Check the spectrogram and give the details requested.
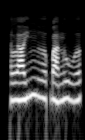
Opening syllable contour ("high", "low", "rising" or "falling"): rising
